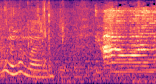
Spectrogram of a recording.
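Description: A person's voice making a wavering, up-and-down vocal sound in the first second, then a held high note from about a second and a half in, with music in the background.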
